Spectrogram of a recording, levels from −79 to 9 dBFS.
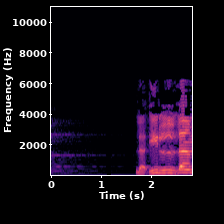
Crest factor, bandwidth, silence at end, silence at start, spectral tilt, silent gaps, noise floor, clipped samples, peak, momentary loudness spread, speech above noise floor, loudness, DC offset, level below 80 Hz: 22 dB; 6.6 kHz; 0 s; 1.7 s; -4.5 dB/octave; none; -73 dBFS; under 0.1%; 0 dBFS; 13 LU; 55 dB; -18 LUFS; under 0.1%; -72 dBFS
